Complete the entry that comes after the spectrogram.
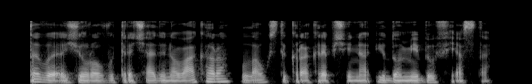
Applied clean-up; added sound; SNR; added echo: none; none; none; none.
